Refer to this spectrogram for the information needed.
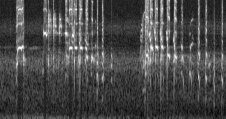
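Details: Bald eagle calling at its Big Bear Valley nest, watched by a live camera during a nest exchange; quick strings of high, thin, staccato notes, some sliding downward, in two main bouts, with faint low background rumble.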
